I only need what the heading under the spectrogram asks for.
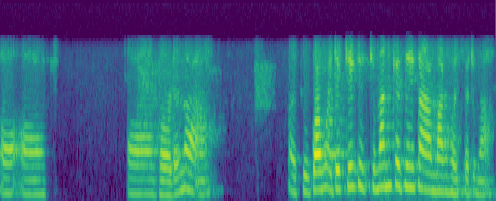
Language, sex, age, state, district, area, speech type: Assamese, female, 30-45, Assam, Sivasagar, rural, conversation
